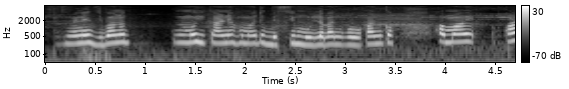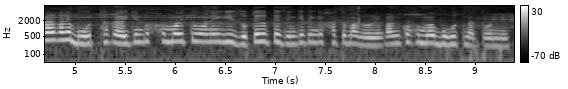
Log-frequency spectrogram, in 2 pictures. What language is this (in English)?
Assamese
